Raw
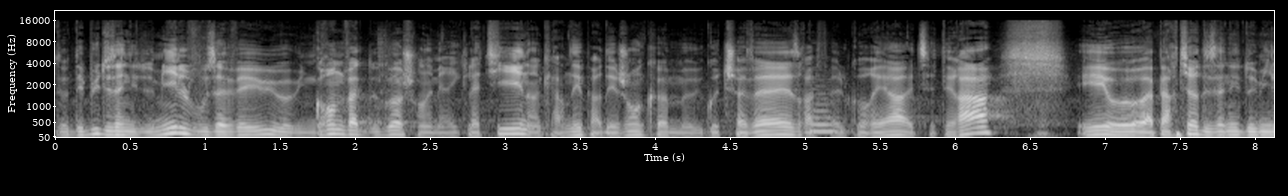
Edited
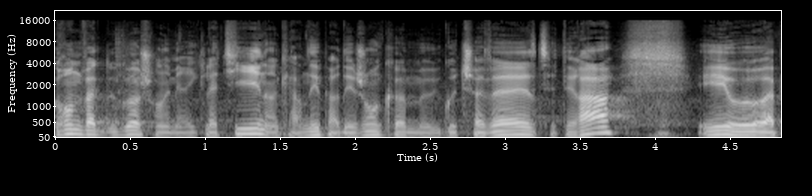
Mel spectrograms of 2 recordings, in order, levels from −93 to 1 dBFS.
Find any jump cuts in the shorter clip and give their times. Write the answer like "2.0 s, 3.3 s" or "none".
3.2 s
